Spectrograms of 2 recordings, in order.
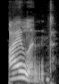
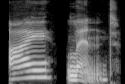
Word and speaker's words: island: thailand has many rainforests thailand has many rainforests island island i lend and island is a portion of land or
